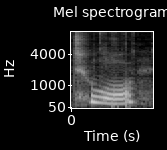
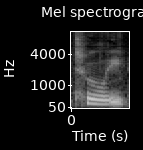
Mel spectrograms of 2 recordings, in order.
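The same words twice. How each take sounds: First: The word is said with its standard pronunciation. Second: The word is said with a family habit pronunciation. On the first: This is the accepted pronunciation. The speaker calls it right. "I know that it's pronounced tulle" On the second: This is how a family member says it. The speaker calls it wrong. "that's the way my mother says it"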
